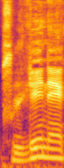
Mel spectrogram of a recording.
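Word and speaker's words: Boolean: 불은 영어로 이렇게 작성을 하고 원래 발음은 불린에 가깝습니다.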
